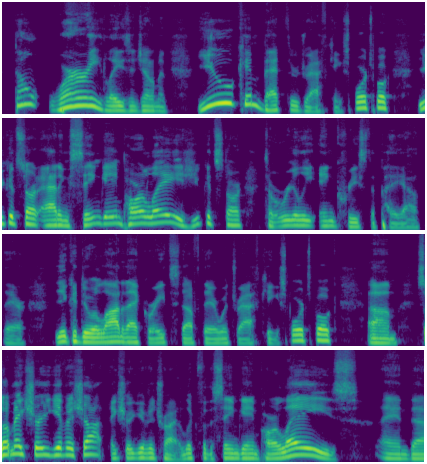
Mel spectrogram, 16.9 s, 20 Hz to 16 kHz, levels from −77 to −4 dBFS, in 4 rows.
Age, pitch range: 30-49, 110-165 Hz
